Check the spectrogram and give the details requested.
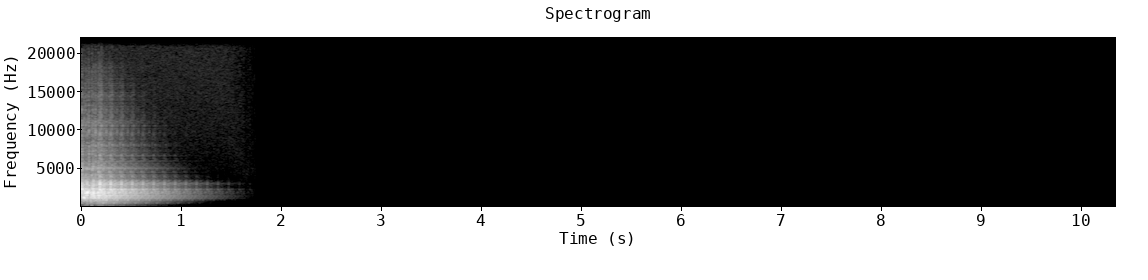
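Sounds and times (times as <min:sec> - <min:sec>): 
wobbly ambient sound effect: 0:00.0 - 0:00.9.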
